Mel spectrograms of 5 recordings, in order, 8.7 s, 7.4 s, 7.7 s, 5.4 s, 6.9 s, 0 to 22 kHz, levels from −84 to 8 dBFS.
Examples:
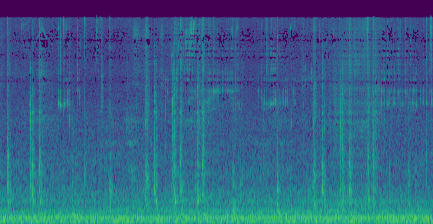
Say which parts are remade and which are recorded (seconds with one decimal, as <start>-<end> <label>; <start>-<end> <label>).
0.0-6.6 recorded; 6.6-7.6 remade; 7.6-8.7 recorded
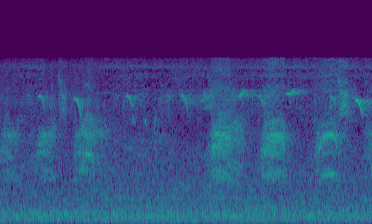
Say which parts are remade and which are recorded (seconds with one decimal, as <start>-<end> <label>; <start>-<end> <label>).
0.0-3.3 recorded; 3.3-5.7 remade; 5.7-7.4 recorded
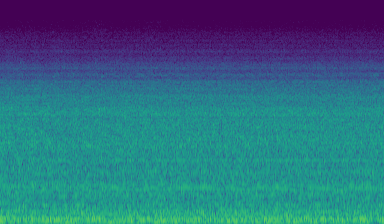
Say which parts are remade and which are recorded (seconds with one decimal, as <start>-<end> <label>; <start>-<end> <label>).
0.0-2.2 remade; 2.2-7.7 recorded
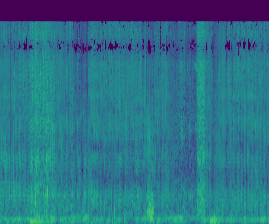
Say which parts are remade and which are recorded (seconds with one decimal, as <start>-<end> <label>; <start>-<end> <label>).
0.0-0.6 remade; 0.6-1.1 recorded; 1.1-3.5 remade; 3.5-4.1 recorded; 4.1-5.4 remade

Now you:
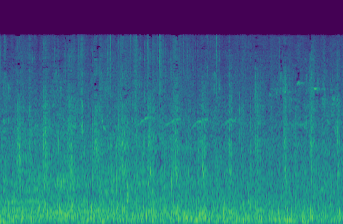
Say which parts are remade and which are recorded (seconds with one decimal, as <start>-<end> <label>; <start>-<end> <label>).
0.0-4.0 recorded; 4.0-4.8 remade; 4.8-5.2 recorded; 5.2-6.9 remade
